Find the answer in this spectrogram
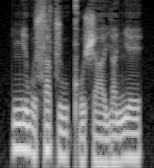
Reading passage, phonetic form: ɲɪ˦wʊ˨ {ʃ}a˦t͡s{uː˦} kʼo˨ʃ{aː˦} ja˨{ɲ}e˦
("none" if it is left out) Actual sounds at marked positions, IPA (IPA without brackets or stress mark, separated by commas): s, uː˨, aː˨, ɲ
